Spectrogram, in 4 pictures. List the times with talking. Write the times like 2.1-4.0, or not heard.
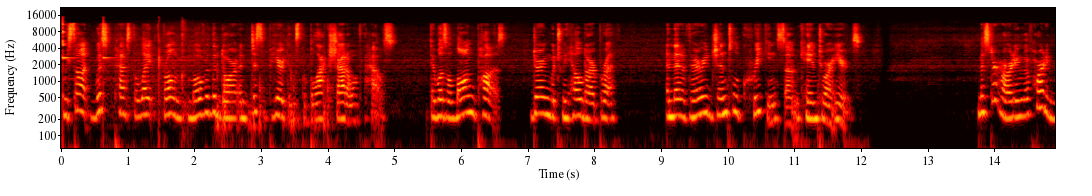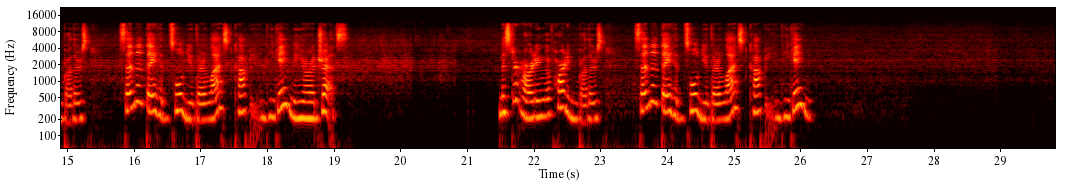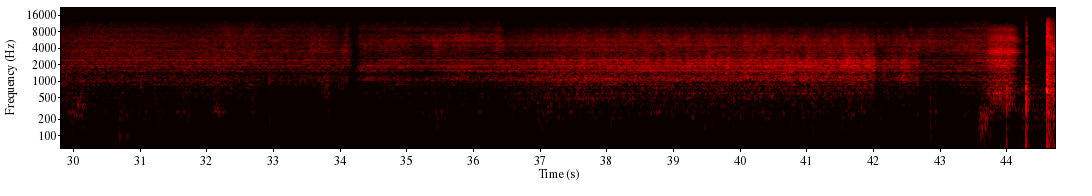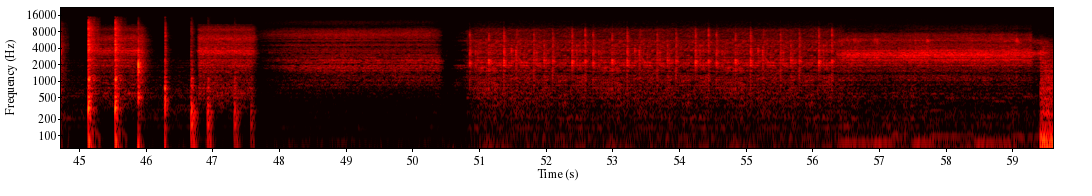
0.0-12.2, 13.8-19.2, 21.4-26.1.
